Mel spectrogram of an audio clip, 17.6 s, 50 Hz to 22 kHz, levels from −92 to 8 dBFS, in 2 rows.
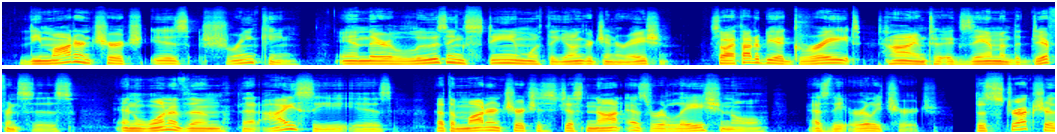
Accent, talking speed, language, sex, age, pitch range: American, 165 wpm, English, male, 30-49, 100-135 Hz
